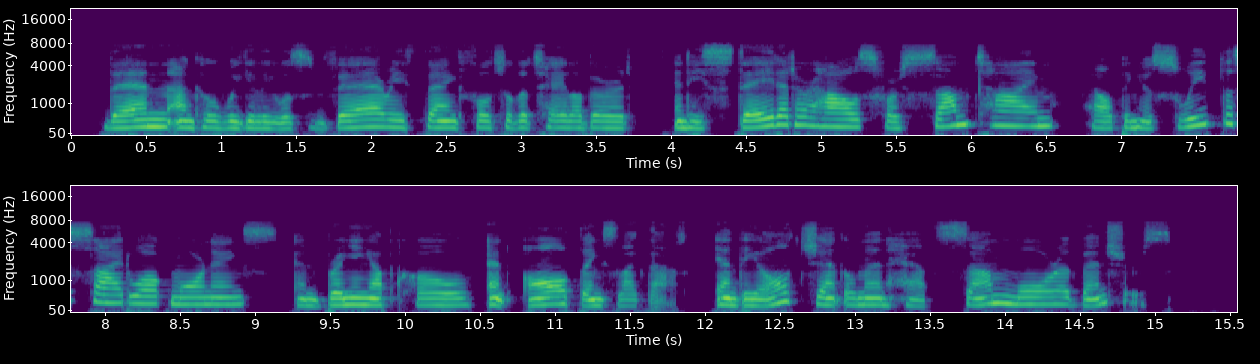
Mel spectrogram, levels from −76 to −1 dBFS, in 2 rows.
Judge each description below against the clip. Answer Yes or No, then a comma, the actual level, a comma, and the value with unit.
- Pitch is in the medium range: Yes, medium, 180 Hz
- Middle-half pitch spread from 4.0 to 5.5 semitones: No, average, 2.9 semitones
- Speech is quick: No, average, 160 wpm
